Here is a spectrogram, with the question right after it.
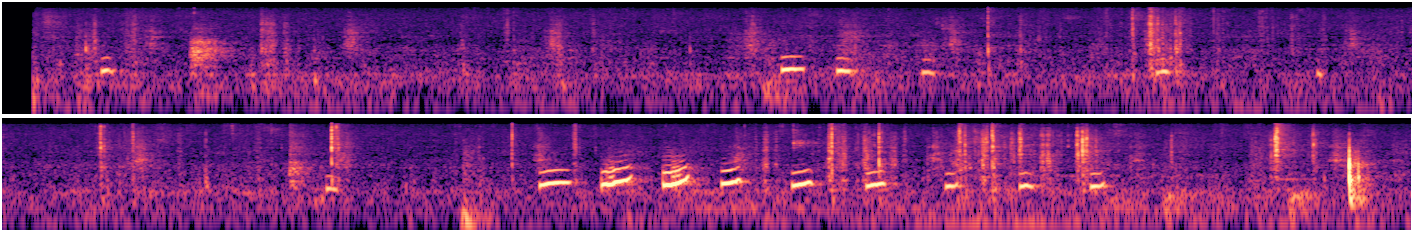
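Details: Pet guinea pig. Scattered faint squeaks come first, then a run of about eight short, rising squeaks in quick succession, with clicks and rustling in a small room.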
